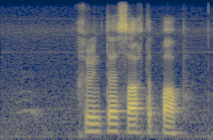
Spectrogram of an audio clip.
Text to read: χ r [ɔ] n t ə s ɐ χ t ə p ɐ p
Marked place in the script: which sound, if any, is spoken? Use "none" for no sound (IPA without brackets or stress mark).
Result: u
